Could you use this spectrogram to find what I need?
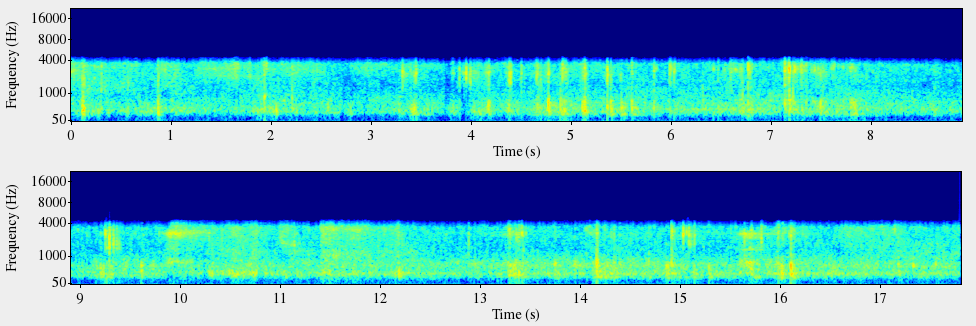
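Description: A fabric bag rustles as it is handled.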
